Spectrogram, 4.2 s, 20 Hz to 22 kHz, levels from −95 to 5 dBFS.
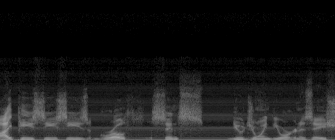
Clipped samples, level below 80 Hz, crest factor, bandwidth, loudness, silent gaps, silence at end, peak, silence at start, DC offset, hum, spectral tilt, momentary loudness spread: under 0.1%; -78 dBFS; 26 dB; over 20 kHz; -43 LUFS; none; 0 s; -18 dBFS; 0 s; under 0.1%; none; -4.5 dB/octave; 7 LU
